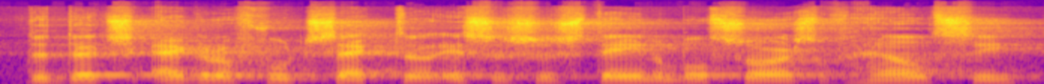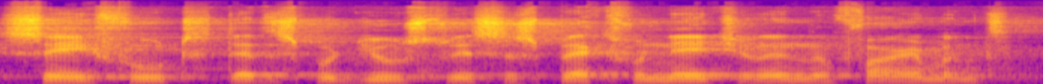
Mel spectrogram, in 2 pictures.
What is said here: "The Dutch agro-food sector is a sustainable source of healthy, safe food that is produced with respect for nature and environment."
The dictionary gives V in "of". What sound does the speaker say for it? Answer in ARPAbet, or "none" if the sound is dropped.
F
